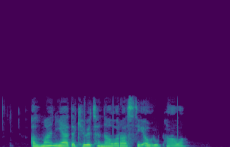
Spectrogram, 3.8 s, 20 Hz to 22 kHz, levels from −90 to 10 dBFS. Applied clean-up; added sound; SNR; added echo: none; none; none; none.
